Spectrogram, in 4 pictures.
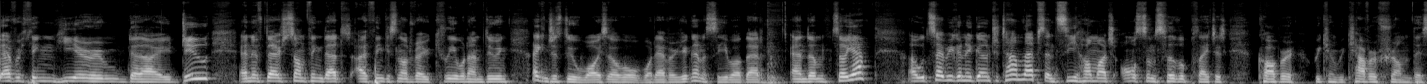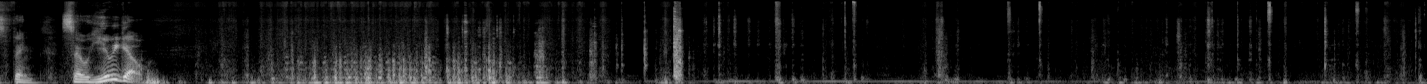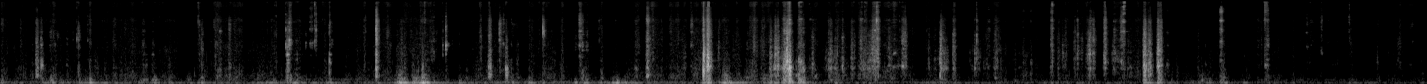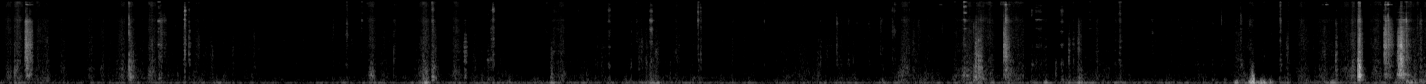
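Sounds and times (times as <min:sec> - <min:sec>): metal tools clinking and rattling: 0:17.0 - 0:22.9.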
